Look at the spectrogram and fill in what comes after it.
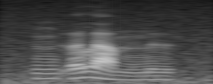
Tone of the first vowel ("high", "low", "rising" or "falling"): rising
